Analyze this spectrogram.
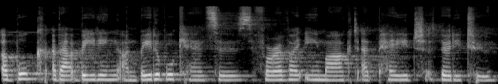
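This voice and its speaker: A woman with an Australian accent, fairly high in pitch, speaking at a very slow pace. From Australia, Sydney. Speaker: poet. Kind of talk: poetry reading.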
